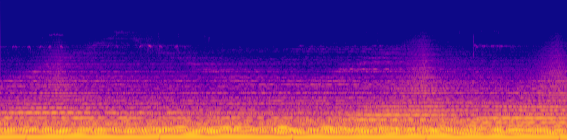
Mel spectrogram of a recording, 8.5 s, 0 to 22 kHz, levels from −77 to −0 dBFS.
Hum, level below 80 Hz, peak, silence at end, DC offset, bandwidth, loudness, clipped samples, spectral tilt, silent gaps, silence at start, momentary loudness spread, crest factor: none; -14 dBFS; 0 dBFS; 0 s; under 0.1%; 4.3 kHz; -14 LUFS; under 0.1%; -10.5 dB/octave; none; 0 s; 2 LU; 12 dB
